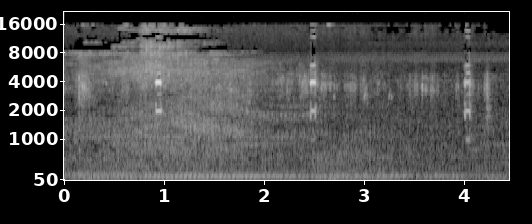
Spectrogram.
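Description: A motorcycle engine passing on the road over a steady low engine hum, swelling about a second in and then fading. A short electronic beep sounds twice, about a second and a half apart.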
